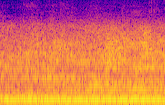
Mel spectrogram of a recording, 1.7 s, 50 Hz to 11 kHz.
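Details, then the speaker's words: P-51D Mustang V-12 engine in an airshow flyby: steady drone with a clear even whistle near 200 Hz caused by airflow through the radiator scoop under the mid-fuselage, normal for the type. "That whistling sound actually is because of airflow through the radiator scoop."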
